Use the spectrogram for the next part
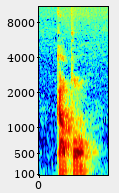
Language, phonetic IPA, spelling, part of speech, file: Polish, [ˈkapɔ], kapo, noun, LL-Q809 (pol)-kapo.wav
